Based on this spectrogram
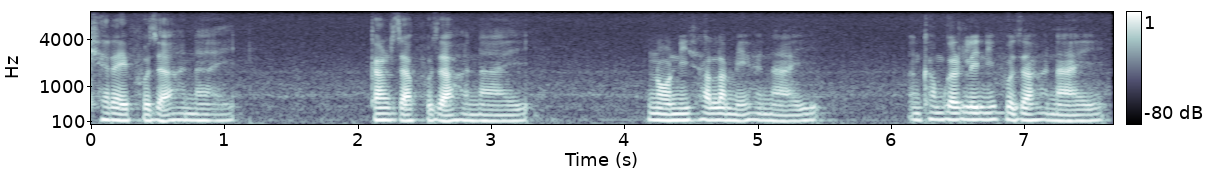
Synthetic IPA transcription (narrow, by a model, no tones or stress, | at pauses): kʰeɾajpʰuzaɦanaj | kaɾzapʰuzaɦanaj | nɔnisʰalamiɦanaj | aŋkʰamkaɾlinipʰuzaɦanaj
